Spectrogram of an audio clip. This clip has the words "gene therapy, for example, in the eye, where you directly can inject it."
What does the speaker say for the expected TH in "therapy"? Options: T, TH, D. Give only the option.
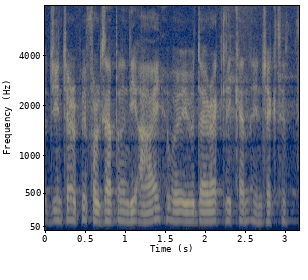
T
